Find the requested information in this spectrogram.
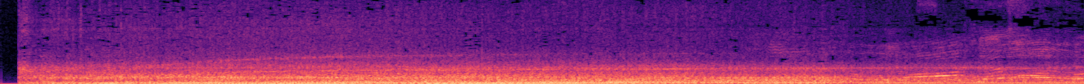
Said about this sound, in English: Well, we are on our way in my new school bus to deliver all of these children safely to school.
